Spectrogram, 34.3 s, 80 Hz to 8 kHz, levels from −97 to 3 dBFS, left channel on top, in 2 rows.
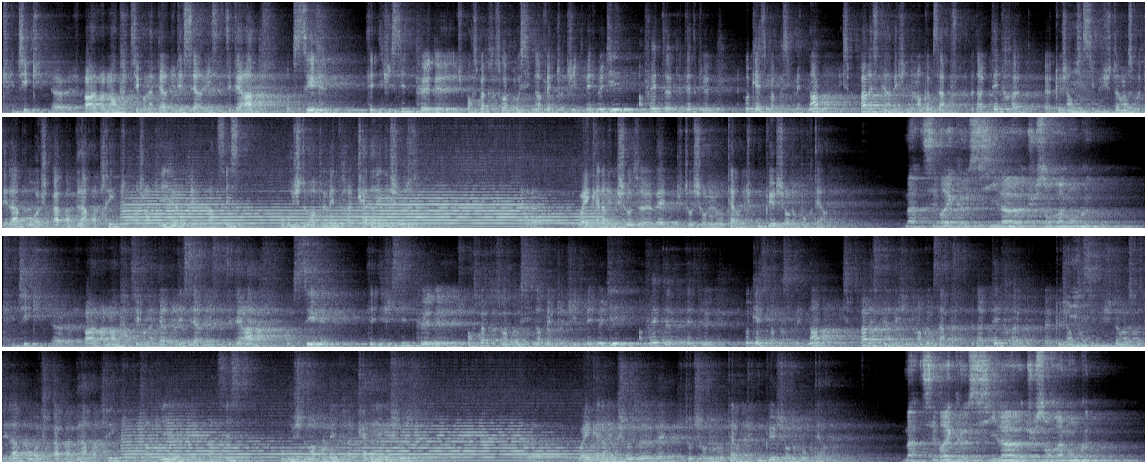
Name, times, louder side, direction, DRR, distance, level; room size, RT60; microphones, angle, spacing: voice 1, 0.0-4.9 5.5-10.8 11.1-14.3 14.6-15.3 15.6-20.7 21.3-23.4 24.9-25.3 25.5-29.6, left 2 dB, 55° left, 1 dB, 1.8 m, -24 dB
Trumpet, 18.9-26.3, left 4 dB, 25° left, 1.2 m, -24 dB
voice 2, 30.6-33.4, right 1 dB, 85° right, 0 dB, 3.3 m, -22 dB
27.0 x 11.5 x 9.5 m, 2.8 s
head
